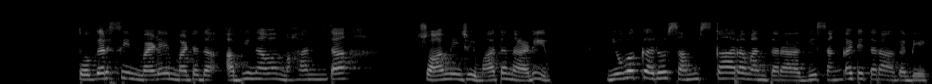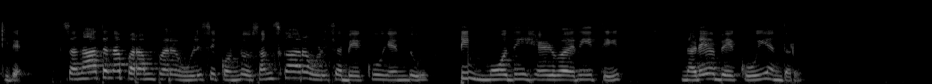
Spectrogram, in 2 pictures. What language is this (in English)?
Kannada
